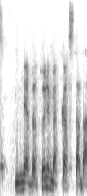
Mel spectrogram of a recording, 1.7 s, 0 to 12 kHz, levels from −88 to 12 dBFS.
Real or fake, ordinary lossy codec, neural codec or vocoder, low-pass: real; Opus, 24 kbps; none; 10.8 kHz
